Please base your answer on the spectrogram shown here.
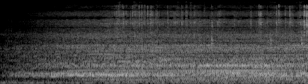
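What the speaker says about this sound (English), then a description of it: "You can hear the beans kind of hopping around in there" Coffee beans rattle and tumble nonstop inside a running popcorn popper used as a home roaster, a dense, steady clatter over the motor's whir, close and even in level throughout.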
